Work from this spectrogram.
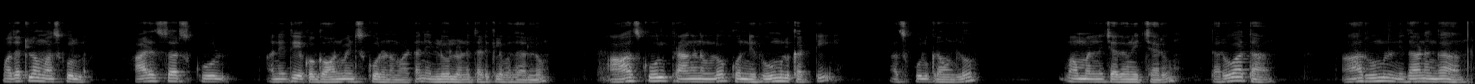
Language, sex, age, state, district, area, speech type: Telugu, male, 18-30, Andhra Pradesh, Nellore, urban, spontaneous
